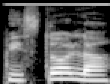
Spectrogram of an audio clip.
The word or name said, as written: pistola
